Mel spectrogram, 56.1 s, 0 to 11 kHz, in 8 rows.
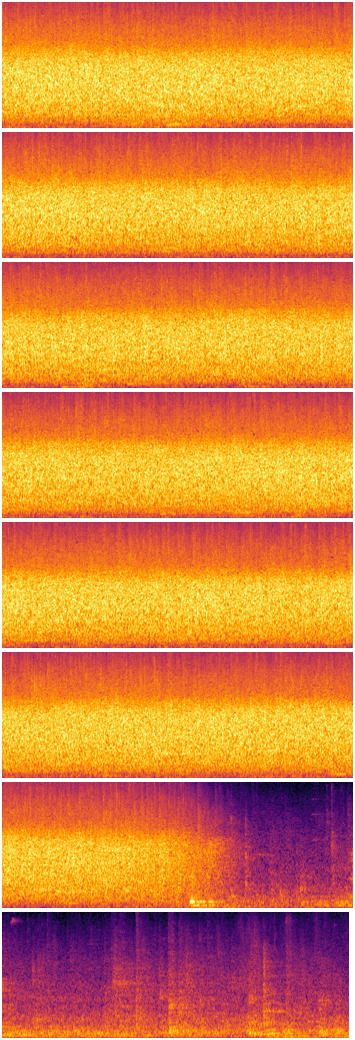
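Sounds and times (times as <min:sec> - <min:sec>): audience applauding: 0:00.0 - 0:47.2.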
